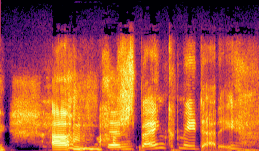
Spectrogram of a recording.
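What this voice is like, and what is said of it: Put-on English accent. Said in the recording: “can I do my English accent with you? ... To an English accent.”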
